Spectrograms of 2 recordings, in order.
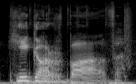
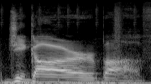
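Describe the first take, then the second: First: The first sound is a Spanish H. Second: The R is drawn out like a pirate. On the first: "Some people even go with Spanish" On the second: "short jig, long R like a pirate, short bov"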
